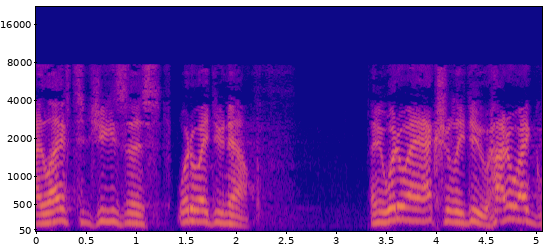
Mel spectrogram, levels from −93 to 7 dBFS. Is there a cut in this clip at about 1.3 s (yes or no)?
yes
